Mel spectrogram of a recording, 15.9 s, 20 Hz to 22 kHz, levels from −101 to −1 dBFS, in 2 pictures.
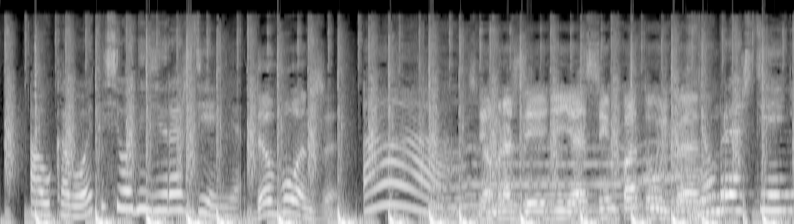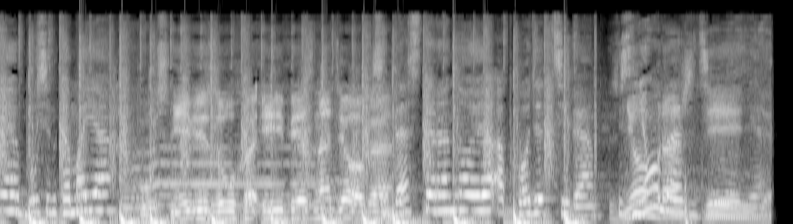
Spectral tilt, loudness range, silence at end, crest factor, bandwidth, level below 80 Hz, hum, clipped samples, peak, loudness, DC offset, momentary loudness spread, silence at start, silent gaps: -5.5 dB/octave; 2 LU; 0.2 s; 12 dB; 17 kHz; -16 dBFS; none; under 0.1%; 0 dBFS; -13 LUFS; under 0.1%; 5 LU; 0 s; none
